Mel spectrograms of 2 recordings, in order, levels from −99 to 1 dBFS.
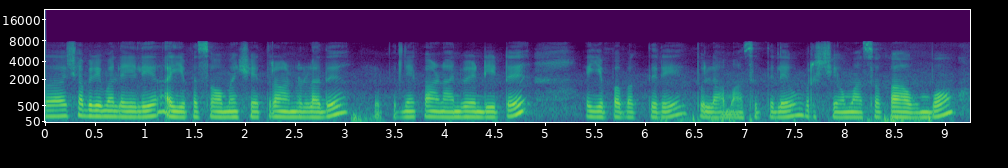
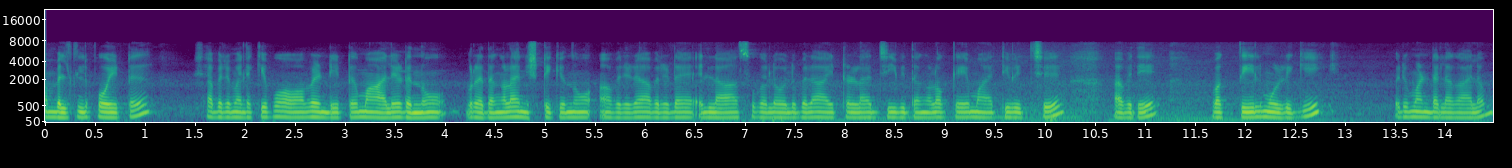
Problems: background sounds at intervals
